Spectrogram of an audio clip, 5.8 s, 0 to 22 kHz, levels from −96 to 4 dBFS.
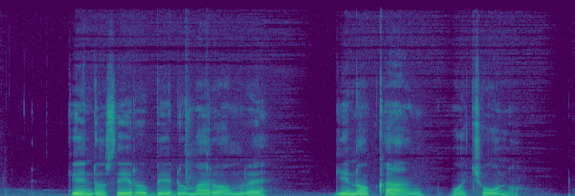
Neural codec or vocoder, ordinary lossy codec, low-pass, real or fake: none; none; none; real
